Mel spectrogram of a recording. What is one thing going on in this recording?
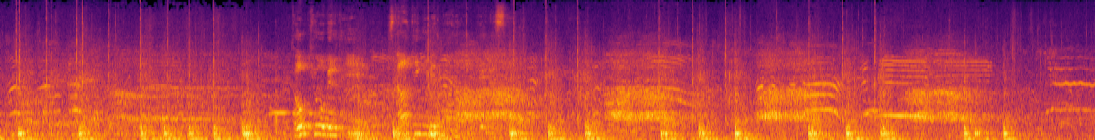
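A large crowd of fans chants and sings loudly in an open stadium.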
